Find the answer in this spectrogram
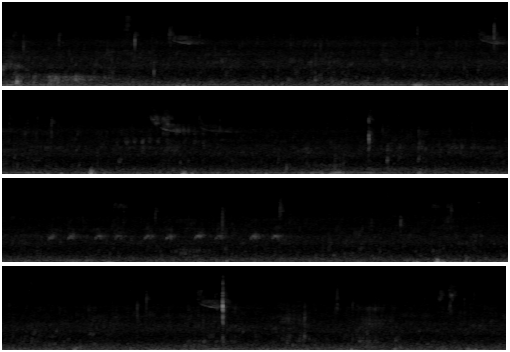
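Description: Near silence with faint birdsong: a few short high chirps that slide down in pitch, and a brief trill of about ten quick notes. Scattered faint low knocks and one sharp click are also heard.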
